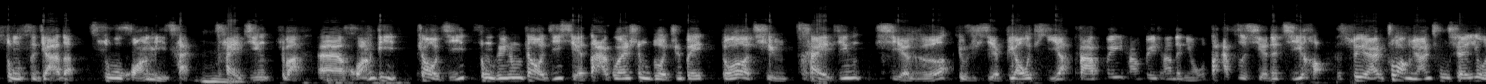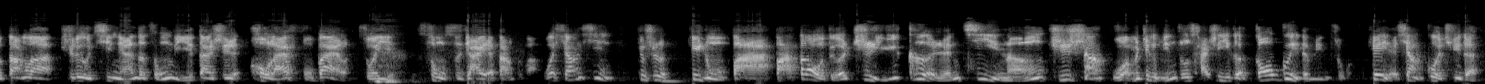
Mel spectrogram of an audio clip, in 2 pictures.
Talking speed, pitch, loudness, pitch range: 255 characters per minute, 280 Hz, -18 LUFS, 215-295 Hz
